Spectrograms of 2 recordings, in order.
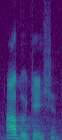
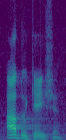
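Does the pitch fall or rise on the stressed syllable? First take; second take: fall; fall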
